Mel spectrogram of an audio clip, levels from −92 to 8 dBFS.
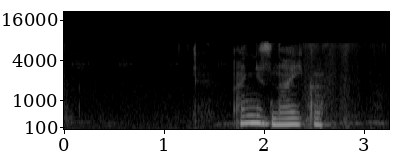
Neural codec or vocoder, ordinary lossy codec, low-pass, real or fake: none; none; 7.2 kHz; real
